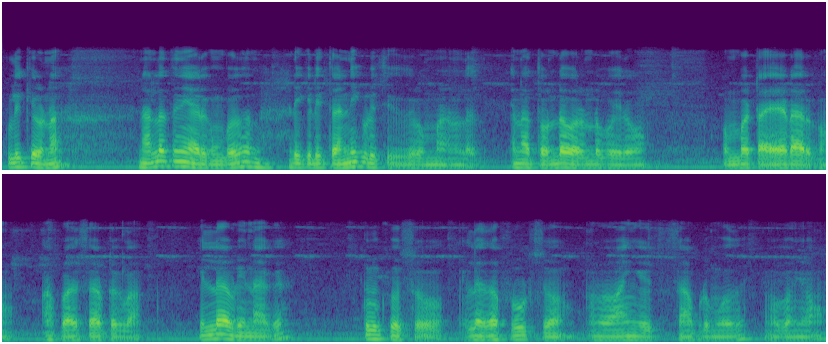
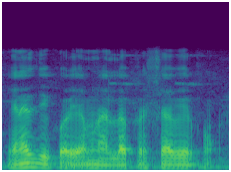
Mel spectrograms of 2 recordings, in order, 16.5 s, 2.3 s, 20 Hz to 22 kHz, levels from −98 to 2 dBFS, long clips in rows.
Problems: background sounds at intervals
